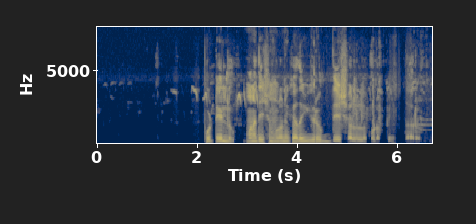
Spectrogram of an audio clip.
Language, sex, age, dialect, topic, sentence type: Telugu, male, 25-30, Southern, agriculture, statement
